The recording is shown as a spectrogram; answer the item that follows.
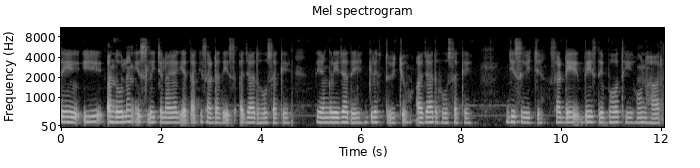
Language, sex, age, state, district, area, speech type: Punjabi, female, 30-45, Punjab, Shaheed Bhagat Singh Nagar, rural, spontaneous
